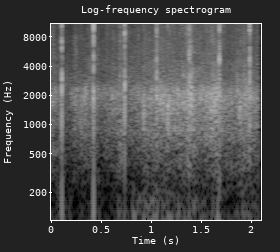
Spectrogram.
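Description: A crowd applauds steadily for a couple of seconds, a dense patter of many hands clapping with a few sharper, louder claps standing out near the front.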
